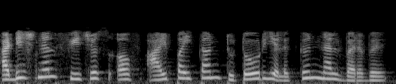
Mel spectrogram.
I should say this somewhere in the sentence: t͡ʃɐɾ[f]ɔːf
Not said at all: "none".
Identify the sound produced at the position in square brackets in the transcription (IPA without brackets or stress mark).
s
